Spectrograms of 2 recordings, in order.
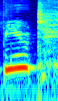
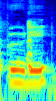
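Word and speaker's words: Butte: Elephant but yes. And it's spelled b t which kind of looks like elephant butt or elephant booty but it's but no it's booty.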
